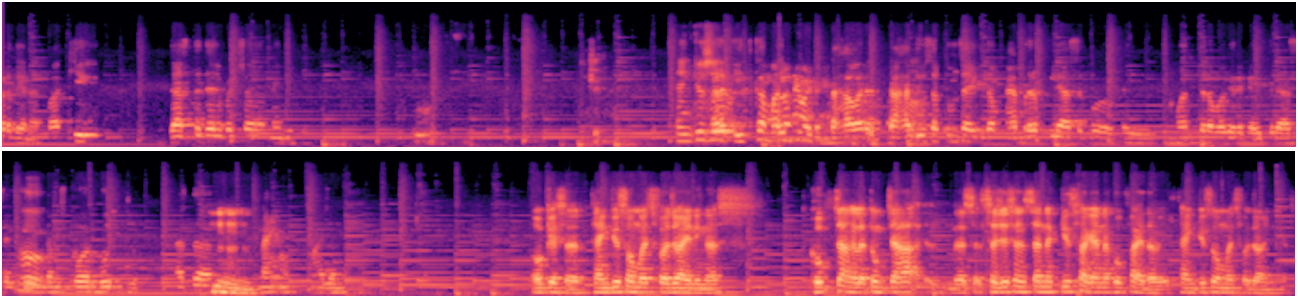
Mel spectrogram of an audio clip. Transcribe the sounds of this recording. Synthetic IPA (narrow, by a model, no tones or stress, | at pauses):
kəɾd̪enaɾbakːiː | d͡zast̪ət̪aɾipəkʂanaɦit̪e | oket̪ʰŋkjusəɾit̪kaməlanaɦiʋaʈːəd̪əɦaʋəɾd̪əɦad̪iʋsat̪̚t̪umt͡saek̚d̪əmæbɾəp̚ʈljaəsəpəkaɦiː | mənt̪ɾəʋəɡəjɾekaɦiːt̪əɾeəselkɦiẽk̚d̪əmskoɾbʱud͡zt̪lə | ətəːɦɦɦnaɦiomad͡zʱəm | okesəɾt̪ʰɛ̃ŋk̬jusomət͡ɕfɔɾd͡ʑɔjnĩŋɡəs | kʰuːb̚t͡sãŋɡlət̪umt͡ɕjasəsəd͡ʑeɕənt͡ɕanəkːiːt͡ssaɡjanːakʰuːpfajd̪aʋet̪ʰɛ̃ŋkjusomət͡ɕfɔɾd͡ʑɔinĩŋɡəs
